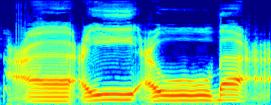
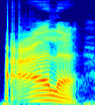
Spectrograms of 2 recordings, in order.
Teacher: pastikan teman-teman melafalkan ain dari tengah tenggorokan. Kalau teman-teman ketika baca ayat, ya, misalnya di sini masih kedengaran kayak ala, maka teman-teman melafalkannya terlalu ke bawah, kurang naik.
